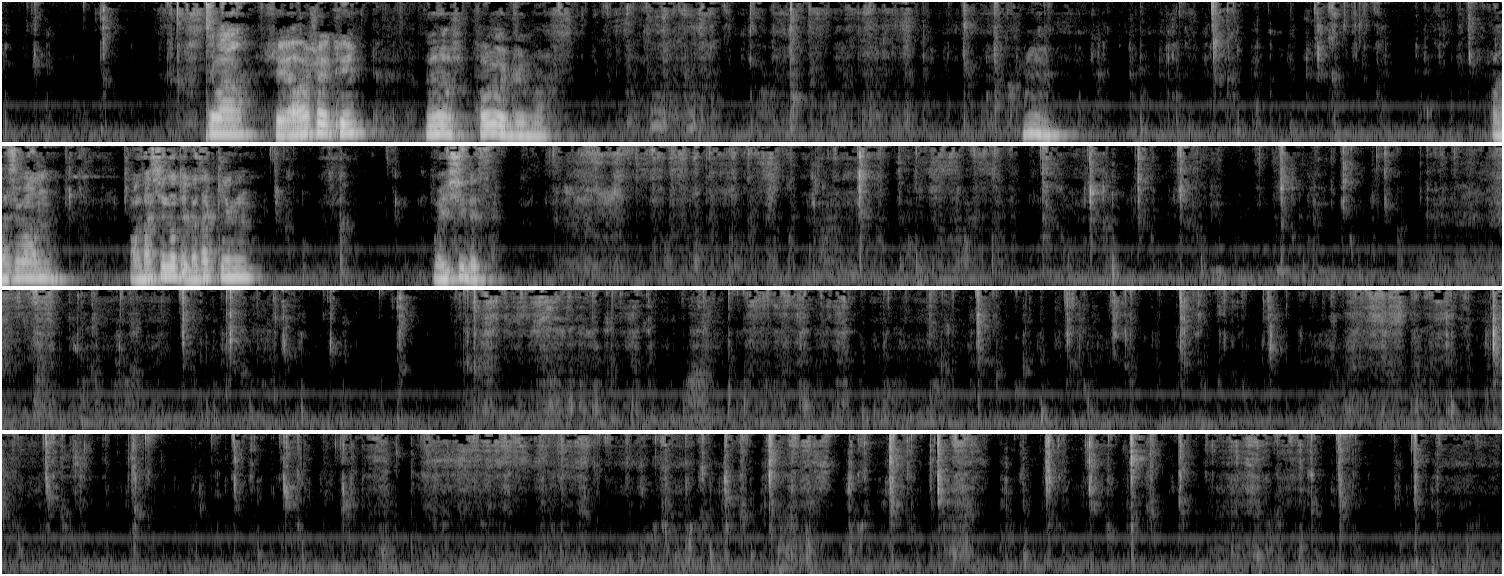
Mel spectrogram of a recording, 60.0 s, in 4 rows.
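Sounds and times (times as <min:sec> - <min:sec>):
close chewing and biting: 0:00.0 - 1:00.0.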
